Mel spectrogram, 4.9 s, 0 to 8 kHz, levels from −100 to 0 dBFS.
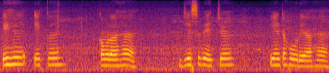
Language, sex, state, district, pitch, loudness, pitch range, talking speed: Punjabi, male, Punjab, Kapurthala, 220 Hz, -18 LUFS, 195-230 Hz, 120 wpm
